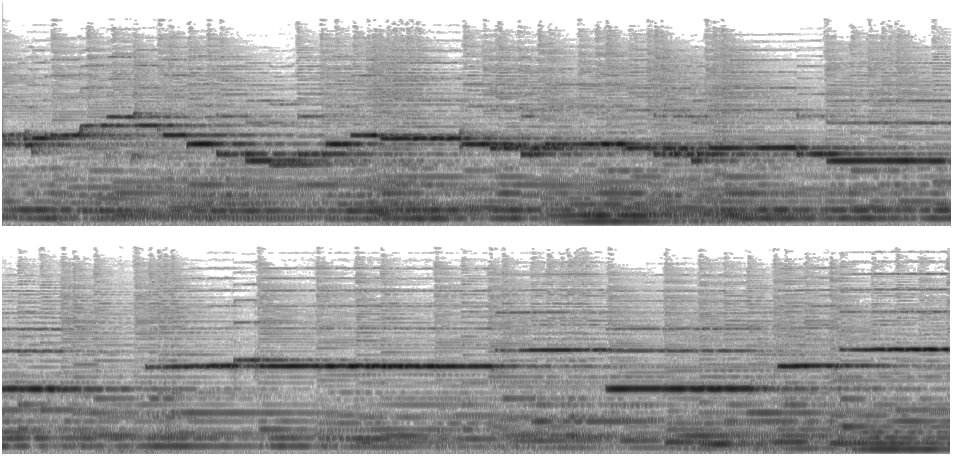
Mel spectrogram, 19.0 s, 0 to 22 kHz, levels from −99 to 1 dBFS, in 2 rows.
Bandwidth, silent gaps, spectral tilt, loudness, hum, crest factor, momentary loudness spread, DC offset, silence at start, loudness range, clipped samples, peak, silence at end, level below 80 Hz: 16 kHz; none; -4.5 dB/octave; -15 LUFS; none; 14 dB; 8 LU; under 0.1%; 0 s; 5 LU; under 0.1%; -4 dBFS; 0 s; -56 dBFS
